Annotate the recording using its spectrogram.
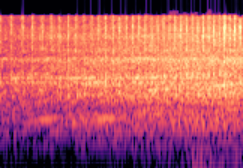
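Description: Title-card sound effect: a rattling whoosh that swells steadily over about a second and a half, ending in a low thump near the end.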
